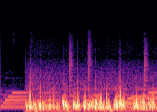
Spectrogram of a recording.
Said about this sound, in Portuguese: Pera é, aí, aí, deixa eu arrumar Agora... o ventilador. Deixa eu arrumar o ventilador.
